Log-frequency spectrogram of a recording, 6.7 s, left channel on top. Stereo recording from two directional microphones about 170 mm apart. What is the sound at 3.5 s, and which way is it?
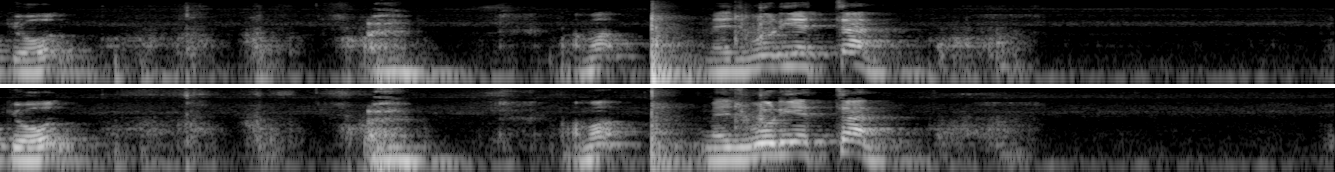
Speech, 30° right (ahead or behind).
